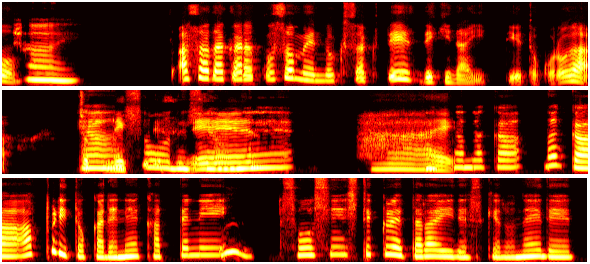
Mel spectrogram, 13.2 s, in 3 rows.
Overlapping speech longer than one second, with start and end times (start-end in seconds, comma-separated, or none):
5.0-6.3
